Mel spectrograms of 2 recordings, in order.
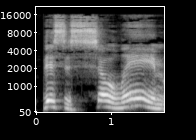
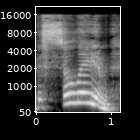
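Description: First: Slow, drawn-out sulky line; bored kid. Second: Much higher whiny repeat; whiny kid. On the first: Mimicking bored kid at Osmond show, slow and sulky. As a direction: sound like a bored seven-year-old. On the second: Mimicking little kid whining at concert, much higher. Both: Retold or imitated.

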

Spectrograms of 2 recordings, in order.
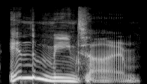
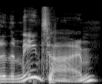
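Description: First: High, drawn-out "in the meantime"; playful emphatic transition. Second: Said in the usual way. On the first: Pretend. Podcast host turning to talk about his week, playfully emphatic. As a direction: stretch "in the meantime" slowly and pitch it up. Repeats phrase with more flourish.

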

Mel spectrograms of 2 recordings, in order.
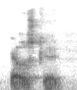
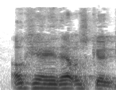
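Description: First: Low, soft, understated verdict; retold muted approval. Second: Higher, louder, decisive verdict; retold emphatic approval. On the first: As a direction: drop it low and quiet, as if reluctantly impressed. Casting director's muted first verdict, retold. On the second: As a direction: lift it up and out, imitating a convinced director. Casting director's final verdict, retold.

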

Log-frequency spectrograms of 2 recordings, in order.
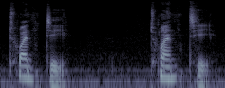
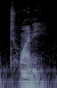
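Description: First: British twenty with a crisp T; British demo, second T of twenty sounded; British accent. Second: American twenty, T dropped, like twenny; American accent, twenty without its second T. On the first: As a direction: say twenty the British way, twen-tee. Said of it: "avec l'accent british". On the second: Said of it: "avec l'accent américain". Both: Shown as a demonstration.

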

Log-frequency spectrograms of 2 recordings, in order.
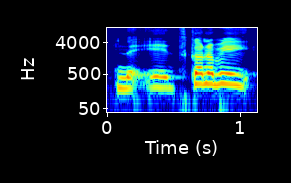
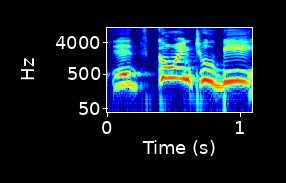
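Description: First: Said in the usual way. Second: "it's going to be" slow and higher, each word spelled out; emphatic rephrase. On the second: Retold or imitated. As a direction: pronounce "going to" in full, exasperated. Exasperated rephrase explaining to customer.

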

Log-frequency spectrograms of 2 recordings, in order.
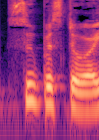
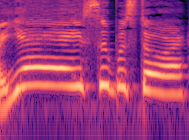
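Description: First: Said in the usual way. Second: High-pitched celebratory yay; squealed hooray for your own show; excited cheer. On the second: Real, not acted. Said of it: "The reason why I went yay".

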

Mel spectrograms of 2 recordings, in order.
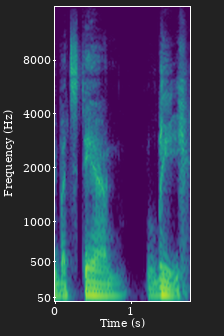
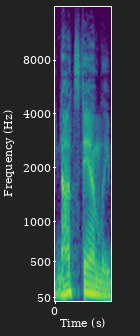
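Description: First: "Stan Lee" drawn out very slowly and a bit softer, with an awed fall; slow, hushed, reverent "Stan Lee"; grand reverent name. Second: Said in the usual way. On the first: Shown as a demonstration. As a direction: savor "Stan Lee" like you're naming a legend.

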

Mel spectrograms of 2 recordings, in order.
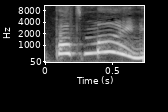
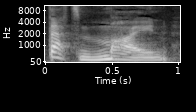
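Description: First: Put-on much higher, loud boy's voice; high loud young Harry snatching back his letter; Harry's voice. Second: Said in the usual way. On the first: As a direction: jump way up to Harry's pitch. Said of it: "Harry said". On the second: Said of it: "I was uncle, being Uncle Vernon".

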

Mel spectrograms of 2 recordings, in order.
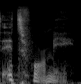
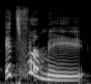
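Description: First: Much lower and softer, murmured to herself; quiet aside. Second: Said in the usual way. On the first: Shown as a demonstration. Comic admitting the show is for herself, low soft murmur. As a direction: drop it to a low private murmur. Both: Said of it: "repeated, second take hushed".

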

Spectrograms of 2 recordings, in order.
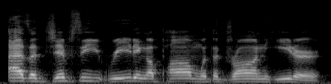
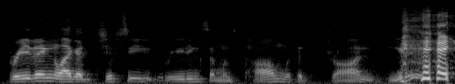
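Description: First: Said in the usual way. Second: Softer start, then "heater?" leaps up with a laugh; incredulous reread. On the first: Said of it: "this sounds clever". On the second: Shown as a demonstration. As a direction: reread the line in disbelief. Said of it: "it's like, wait".

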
